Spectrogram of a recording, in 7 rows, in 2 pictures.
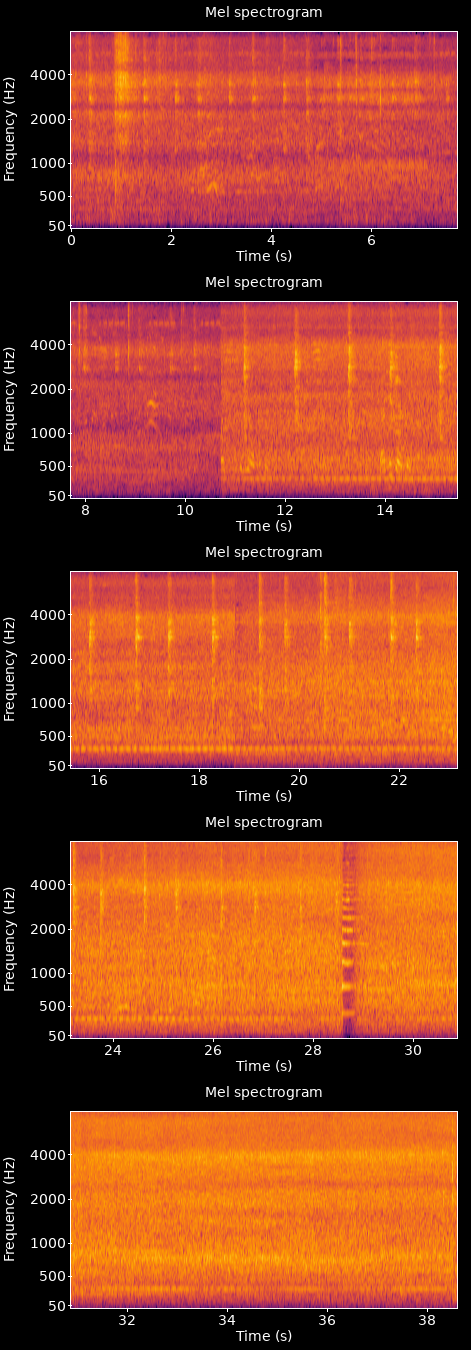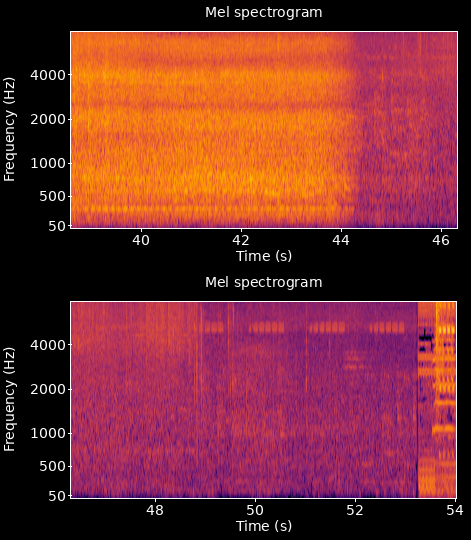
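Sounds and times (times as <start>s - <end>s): train wheels rumbling on track: 0.0s - 51.6s
low steady tone: 53.3s - 54.0s.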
